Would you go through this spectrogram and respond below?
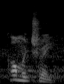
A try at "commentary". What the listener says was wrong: You're saying two words. You're saying common tree, like pine tree, oak tree, stuff like that. A common tree, a palm tree.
